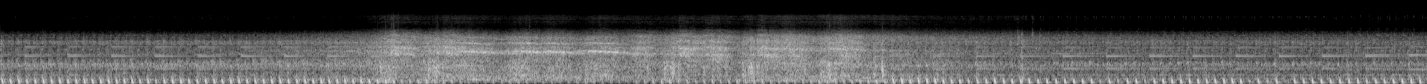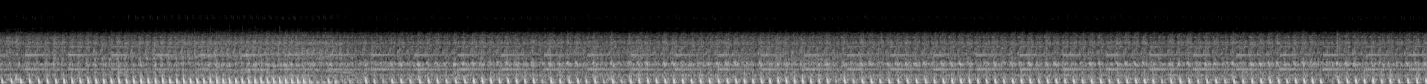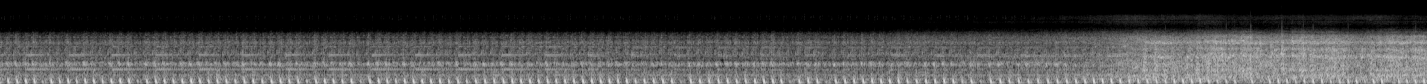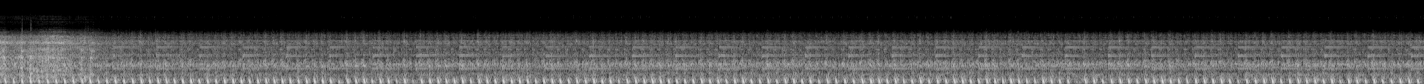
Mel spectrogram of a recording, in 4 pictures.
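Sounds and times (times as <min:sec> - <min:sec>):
loud rushing noise: 0:03.1 - 0:10.2.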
